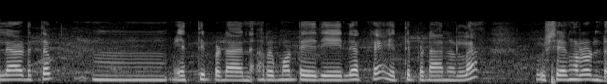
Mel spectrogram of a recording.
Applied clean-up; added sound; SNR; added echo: none; none; none; none.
